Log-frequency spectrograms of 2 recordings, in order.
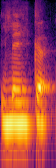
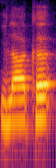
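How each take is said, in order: First: The middle vowel is an 'ay' glide. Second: The middle vowel is a long plain 'aa'. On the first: The speaker calls it right. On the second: The speaker calls it wrong. "இலாக்க என்று சொல்லாம"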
